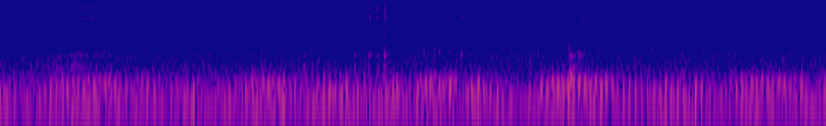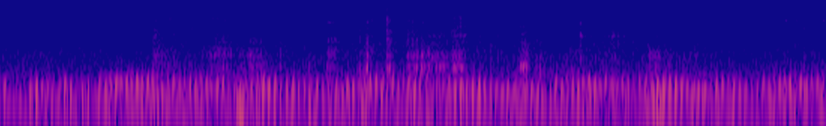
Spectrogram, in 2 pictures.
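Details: Domestic cat, mother and newborn kitten in the first minutes after birth, old footage: a steady low rumbling purr runs throughout, with scattered soft clicks and rustles.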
